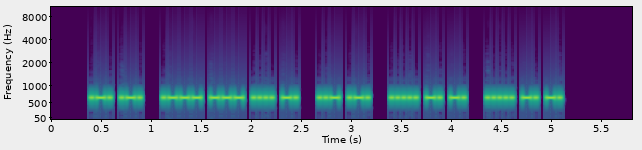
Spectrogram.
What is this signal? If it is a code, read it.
Morse code, heard as a keyed tone, about 37 wpm, 690 Hz. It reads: RR JOHN UR 5NN 5NN
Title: SOTA QSO Practice 40wpm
